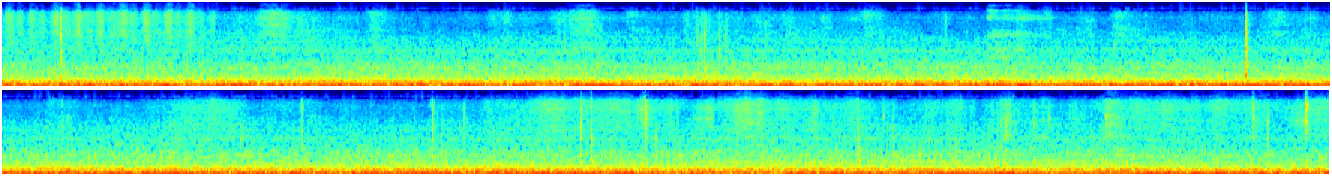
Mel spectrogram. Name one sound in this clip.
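A car engine rumbles steadily from inside the cabin while driving.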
